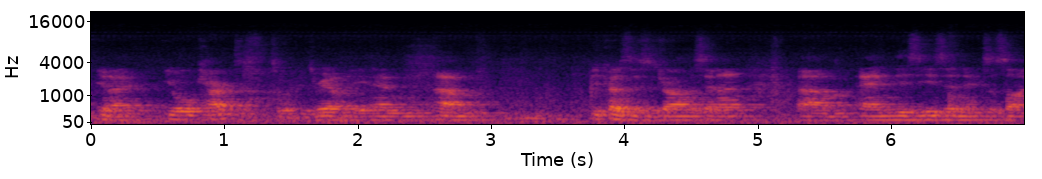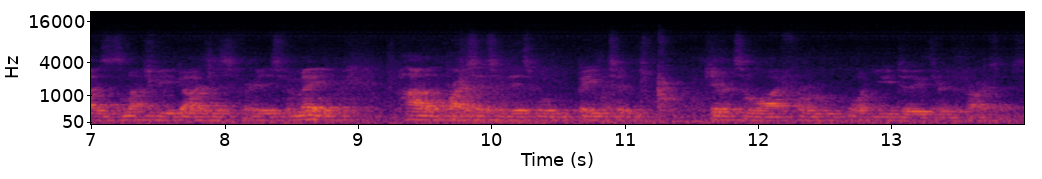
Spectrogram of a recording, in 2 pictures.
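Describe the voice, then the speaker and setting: A man informally briefing a group of actors as their director, halting as he goes and often checking in with "okay?". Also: low-pitched, level tone. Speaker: director and writer leading a drama table read. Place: reverberant indoor room, recorded from far off. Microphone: distant room microphone. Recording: very echoey room, distant mic, faint noise.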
